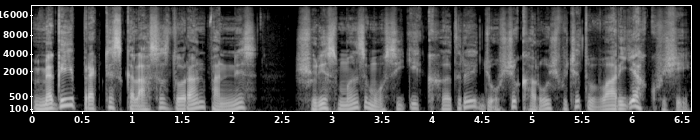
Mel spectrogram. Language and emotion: Kashmiri, happy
